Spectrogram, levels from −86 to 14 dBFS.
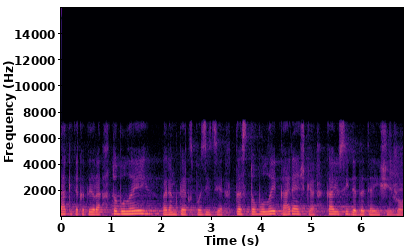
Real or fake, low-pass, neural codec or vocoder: real; 7.2 kHz; none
